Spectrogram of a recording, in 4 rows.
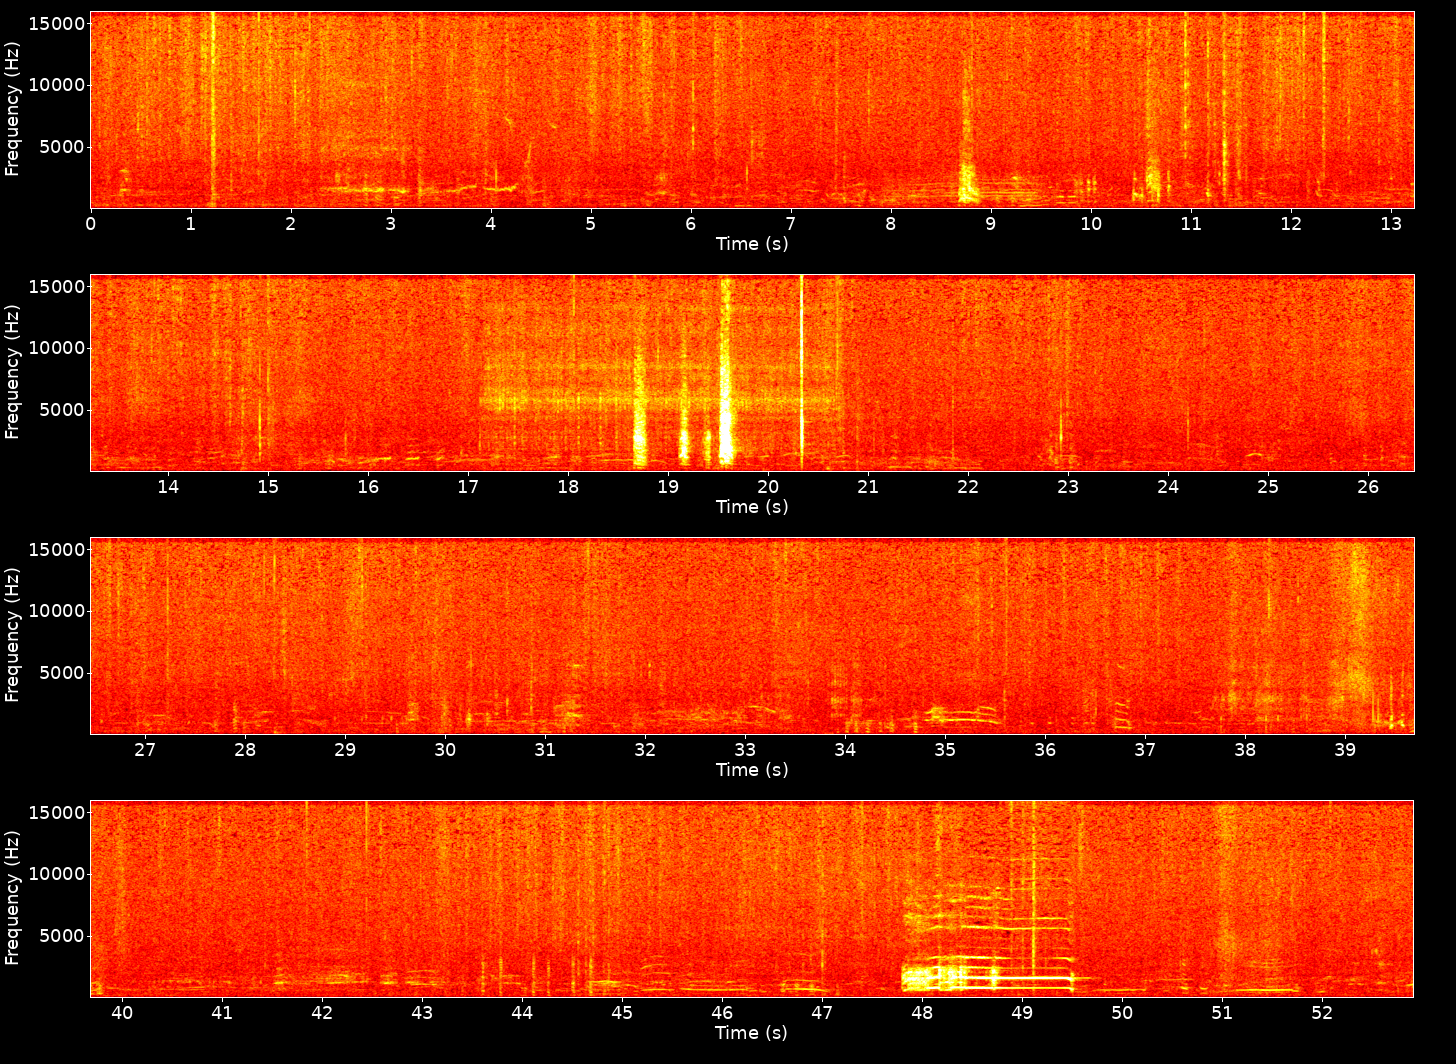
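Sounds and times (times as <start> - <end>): hens clucking: 0.0 - 52.9
hen squawks: 17.1 - 20.6.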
